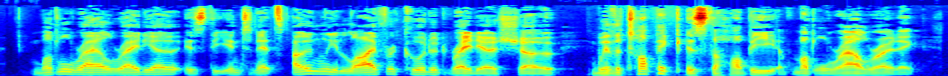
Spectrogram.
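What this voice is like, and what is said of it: Congested, allergy-affected voice. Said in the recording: “as you may hear from my voice, I have extraordinarily bad allergies”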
